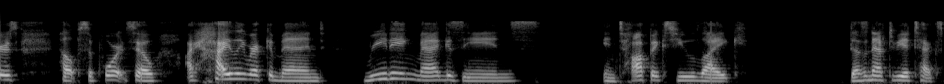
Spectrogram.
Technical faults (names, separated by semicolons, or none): unconcealed Bluetooth headset packet loss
